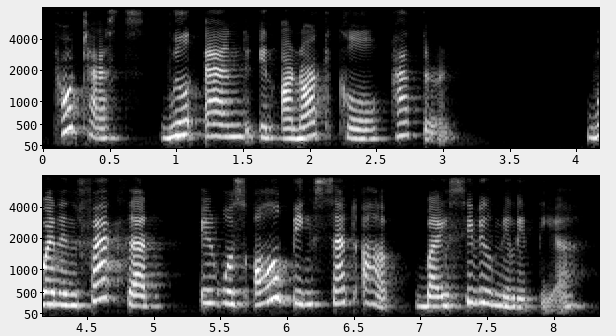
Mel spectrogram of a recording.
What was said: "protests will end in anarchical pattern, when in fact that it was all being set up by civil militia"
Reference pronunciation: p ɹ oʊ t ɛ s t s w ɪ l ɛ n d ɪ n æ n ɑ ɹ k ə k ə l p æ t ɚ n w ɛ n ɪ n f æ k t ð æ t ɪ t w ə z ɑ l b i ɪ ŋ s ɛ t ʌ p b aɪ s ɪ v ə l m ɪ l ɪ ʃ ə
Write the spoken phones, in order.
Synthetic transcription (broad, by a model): p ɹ oʊ t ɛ s t s w ɪ l ɛ n d ɪ n æ n ɑ ɹ k ə k ə l p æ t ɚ n w ɛ n ɪ n f æ k t ð æ t ɪ t w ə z ɑ l b i ɪ ŋ s ɛ t ʌ p b aɪ s ɪ v ə l m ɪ l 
